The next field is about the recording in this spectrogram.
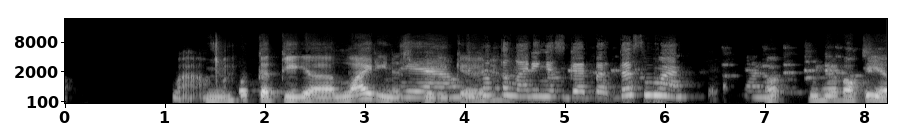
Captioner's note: cell phone ringing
